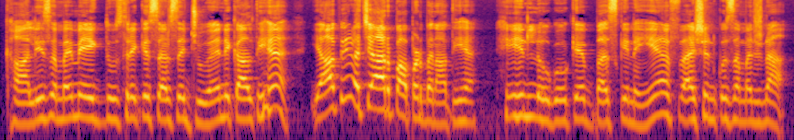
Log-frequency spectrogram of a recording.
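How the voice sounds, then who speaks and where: A woman acts out a young husband in a cartoon. He is casual and teasing, with a dismissive, mocking edge. The pitch is that of an ordinary female voice. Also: moderate pace, hardly any pauses, close to an everyday voice.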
